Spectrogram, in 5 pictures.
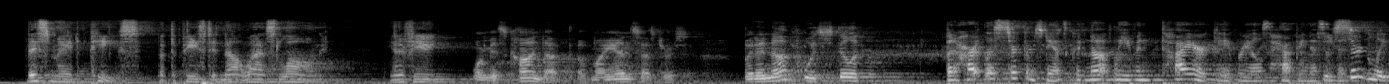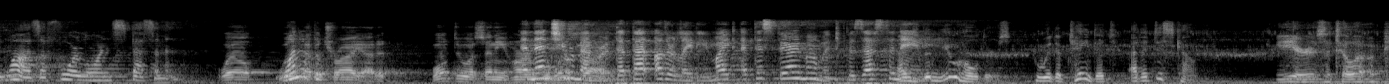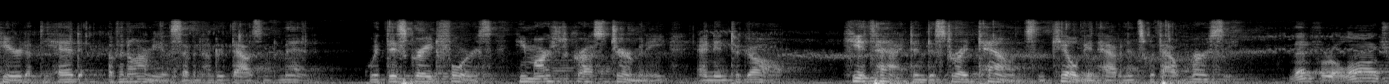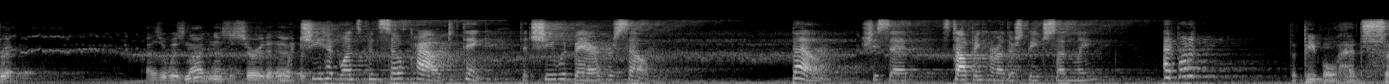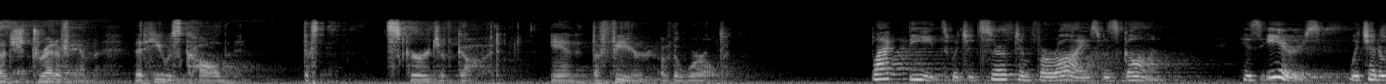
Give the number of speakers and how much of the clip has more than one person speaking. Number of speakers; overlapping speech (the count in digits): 7, about 5%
